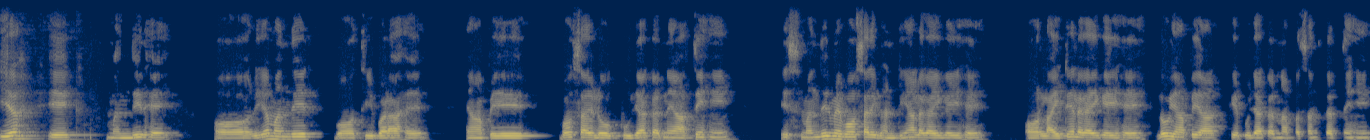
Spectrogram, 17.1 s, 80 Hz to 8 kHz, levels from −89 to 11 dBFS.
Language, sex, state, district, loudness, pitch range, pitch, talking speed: Hindi, male, Bihar, Supaul, -18 LUFS, 120-135 Hz, 125 Hz, 150 wpm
